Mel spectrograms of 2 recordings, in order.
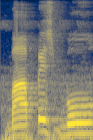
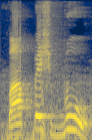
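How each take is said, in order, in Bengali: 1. b-এর পরের স্বরধ্বনিটি একটি 'oh' ধ্বনি। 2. b-এর পরের স্বরধ্বনিটি একটি 'oo' ধ্বনি। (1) "তেতিয়াহ'লে পেশৰ মজহুল হ'ব" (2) "মাৰুফ হ'ব"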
